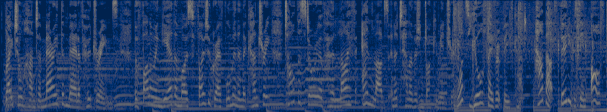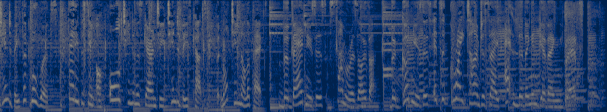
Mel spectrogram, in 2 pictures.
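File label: English New Zealand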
